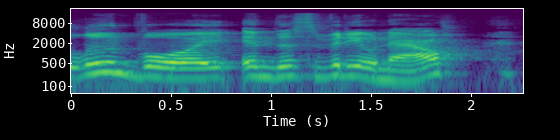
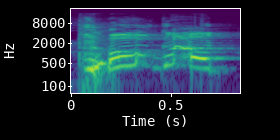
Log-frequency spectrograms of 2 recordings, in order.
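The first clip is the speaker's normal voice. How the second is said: startled high cry; frightened outburst after a jump scare; scared horror game streamer; 11 semitones higher than usual. Real, not acted.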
